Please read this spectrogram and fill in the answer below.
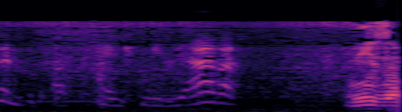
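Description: Speech: a person talking, louder near the end.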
